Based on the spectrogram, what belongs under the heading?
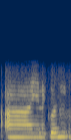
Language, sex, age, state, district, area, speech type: Tamil, female, 30-45, Tamil Nadu, Pudukkottai, rural, conversation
